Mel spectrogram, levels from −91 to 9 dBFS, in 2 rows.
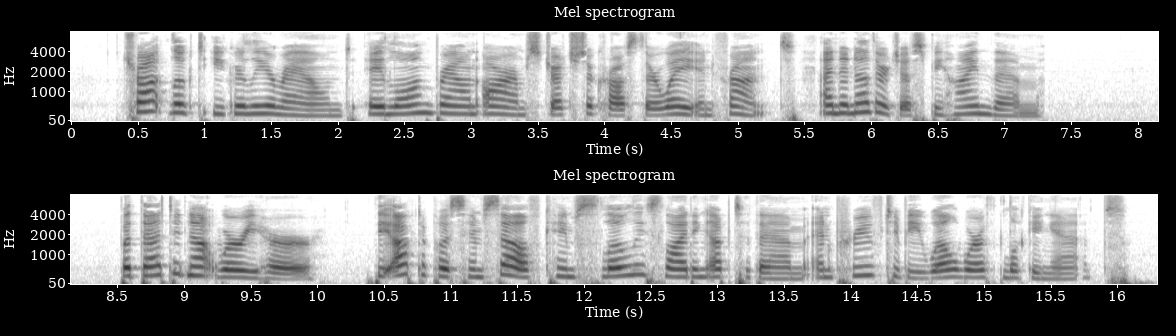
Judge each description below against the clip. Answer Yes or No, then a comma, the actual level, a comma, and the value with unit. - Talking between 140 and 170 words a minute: Yes, average, 155 wpm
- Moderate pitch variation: Yes, average, 3.8 semitones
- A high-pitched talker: Yes, very high, 255 Hz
